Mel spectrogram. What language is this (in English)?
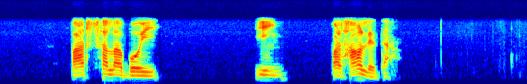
Santali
